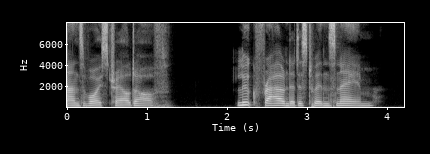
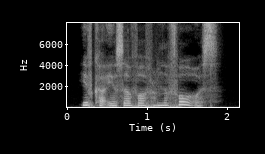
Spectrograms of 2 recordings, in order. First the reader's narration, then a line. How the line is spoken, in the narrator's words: whispered, barely audible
